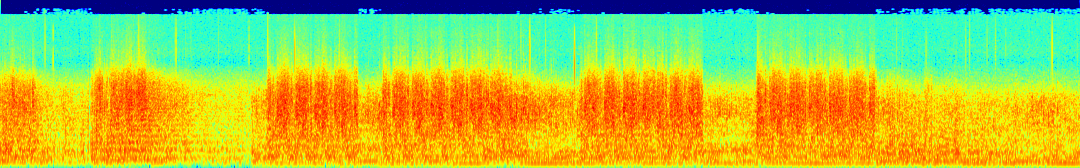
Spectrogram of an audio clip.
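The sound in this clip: Anti-aircraft guns firing at Soviet bombers: a loud, continuous roar of gunfire and blasts with several brief drops in level, harsh and noisy throughout.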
